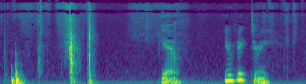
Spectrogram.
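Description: Playing cards shuffle and slide together.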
